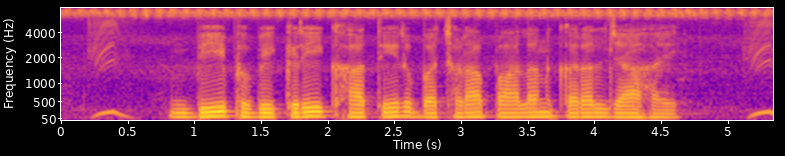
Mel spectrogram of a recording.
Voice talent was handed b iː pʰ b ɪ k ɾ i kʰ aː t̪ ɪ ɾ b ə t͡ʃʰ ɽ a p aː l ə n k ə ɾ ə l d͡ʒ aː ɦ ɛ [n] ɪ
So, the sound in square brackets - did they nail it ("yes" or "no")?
no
